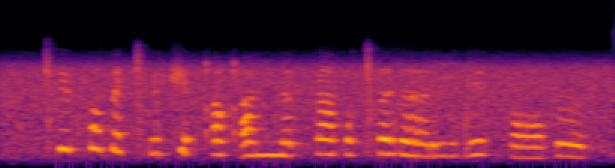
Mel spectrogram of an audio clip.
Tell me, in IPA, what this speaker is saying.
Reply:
ǀʰ ɪː˦ p f ɔ˦ p ɛ˨ ǀʰ ʏ˨ t͡ʃ ɪ˦ ʔ qʼ ɪ˨ qʼ ɛ˨ nː ɜ˨ kː a˦ f ɔ˨ ǀʰ ɜ˦ z ɜː˨ ɾ iː˨ d ɪː˦ kː ɔː˨ x ʊ˦˨

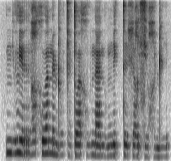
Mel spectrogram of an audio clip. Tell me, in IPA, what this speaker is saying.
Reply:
nʲ ṳ lʲ e r i̤ ʁ x u ɐ̯ n i ɳ ɖ o̤ t̪ æ̤ t̪ o ɐ̯ x ṳ n̪ æ n̪ o̤ ŋ i tʲ t̪ i x i ʁ sʲ ṳ χ i̤ ɳ ɖ i̤

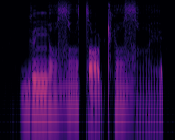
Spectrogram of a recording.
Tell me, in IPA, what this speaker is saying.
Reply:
ɡ ʏ˥ ɲ ɛ̤˥ zˤ ɛ̤˥ tˤ ʏː˩ ʈʰ e̤˥ zˤ ɛ̤˩

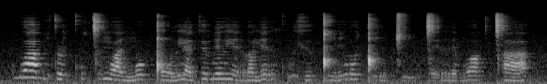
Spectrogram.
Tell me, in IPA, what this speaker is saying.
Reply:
ɡʷ aː˥ b ḭ˨˩˦ t ɹ ḭ˨˩˦ kʷʼ ḭ˥ ǀ ḭ˥ ŋʷ aː˧˩ i̯ ŋʷ ɯ˧˩ u̯ ǃ o˨˩˦ l j ɛ˨˦ kʲ ʌ˥ b e˥ l j e˧˩ r ʌ˨˩˦ j e˨˩˦ r kʷʼ ḛ˧˩ xʲ u˨˦ ǃ i˨˩˦ ɾ i˥ u̯ ɾ o˥ i̯ ǃ ḭ˧˩ r ǁ ḭ˨˩˦ ǀ ḛ˨˩˦ r e˨˩˦ ɡʷ ʌ˥ | ǀʰ a˨˩˦

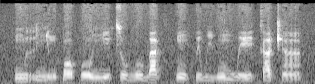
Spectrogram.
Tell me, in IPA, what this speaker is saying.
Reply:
ŋ u˦ r ɲ ɪ˨ m k͡p ɔ˨ p oː˨ ɲ ĩ˨ t͡s o˨ β o˨ w a˦ k ʊ˨ k͡p ũ˨ p ɪ˨ w i˨ β ũ˦ m w eː˨ k a˨ t͡ʃ ã˨

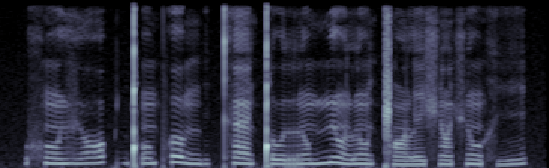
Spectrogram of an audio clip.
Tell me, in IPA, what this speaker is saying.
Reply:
x ũ vʲ ɔ̤ | ǃʼ ũ pʰ ɤ ŋ i̤ kʰ ɛ̃ ǃ u r ũ mʲ ũ l ũ ǁ ɔ̃ l i ʃ ɔ̃ ʃ ũ x i̤

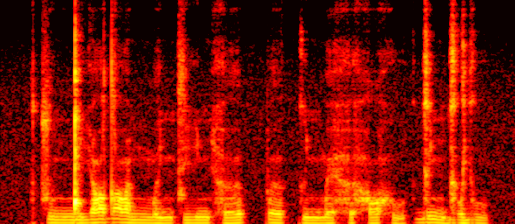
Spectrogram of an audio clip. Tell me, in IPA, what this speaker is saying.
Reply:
t͡s u ɲ ŋ͡ǃ iː dˤ iː mː əː ɲ t͡s iː ɲ h əː pː əː kː ɯ ɲ m ɛ h ə h ɔ h u | ɡ ɛ ɲ ɡ ɨ o̯ j u

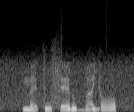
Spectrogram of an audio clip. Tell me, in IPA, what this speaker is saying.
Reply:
m ɛ˨ t u˨ s ɛ˨˦ ɾ u˧ b a˨ j ɔ˧

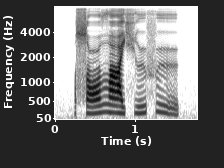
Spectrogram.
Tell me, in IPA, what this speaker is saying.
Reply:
sˤ o ðˤ æ ç ʉ f ʉ

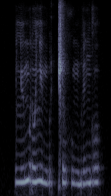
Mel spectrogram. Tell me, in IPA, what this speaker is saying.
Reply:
lʲ ʊ m u ɾ o lʲ e m b ɛ ǁ ɪ xʷ e m b e ŋ ɡ o

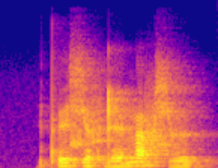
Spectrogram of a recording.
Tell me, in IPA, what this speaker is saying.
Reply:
tʼ e˨˥ ɕ ɛ˧˩ f ɖ ɛː˩˧ ŋ a˥˧ f ɕ ʏ˩˧

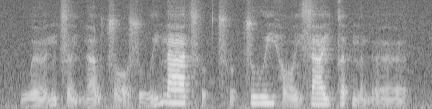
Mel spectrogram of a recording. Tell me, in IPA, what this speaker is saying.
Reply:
w œː˨˥ n t͡s ɐ˨˩ j n̪ aː˨˩ w t͡s ɔː˨˩ s uː˨˥ j n̪ aː˥ t͡sʰ ʊ˨˥ k̚ t͡sʰ ʊ˧ k̚ s uː˥ j h ɔː˨˧ j s aː˥ j k ɐ˥ t̚ n̪ ɐ˨˩ n œː˨

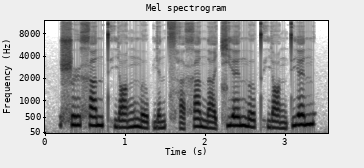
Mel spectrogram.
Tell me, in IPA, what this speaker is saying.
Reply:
ʂ ɻ̩˥ x a˥ n t̪ʰ j ɑ˧˥ ŋ n̪ ɤ˨˩ p j ɛ˦ n t͡sʰ ä˩ x a˥˩ n ä˨˩ t͡ɕ j ɛ˥ n̪ ɤ˧˥ t̪ʰ j ɑ˨˩ ŋ t̪ j ɛ˥ n

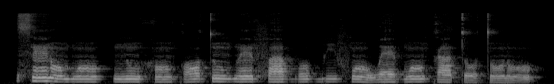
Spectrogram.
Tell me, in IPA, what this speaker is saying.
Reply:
s ɛ̃˦ ɾ ɔ̃˧ b ɔ̃˧ | n ũ˨ h ɔ̃˨ k ɔ˨˦ t ũ˦ b ɛ̃˦ f a˦ b o˦ b i˦ f ɔ̃˦˨ w ɛ˧ b ɔ̃˦ k a˧ t o˨ t ɔ̃˨ ɾ ɔ̃˨

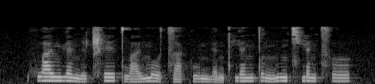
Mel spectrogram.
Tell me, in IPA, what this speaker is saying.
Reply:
x w a˥ ɪ̯ m ɥ ɛ˥˩ n i˧˥ ʈ͡ʂʰ e˥ ɪ̯ t̪ w a˧˥ ɪ̯ m o˥˩ ʊ̯ t͡s ä˧˥ k u˧˥ n̪ ɥ ɛ̰˨˩ n t̪ʰ j ɛ˥ n t̪ ɤ˥˩ ŋ m i˥ ŋ t͡ɕʰ j ɛ˥˩ n t͡sʰ ɤ˥

